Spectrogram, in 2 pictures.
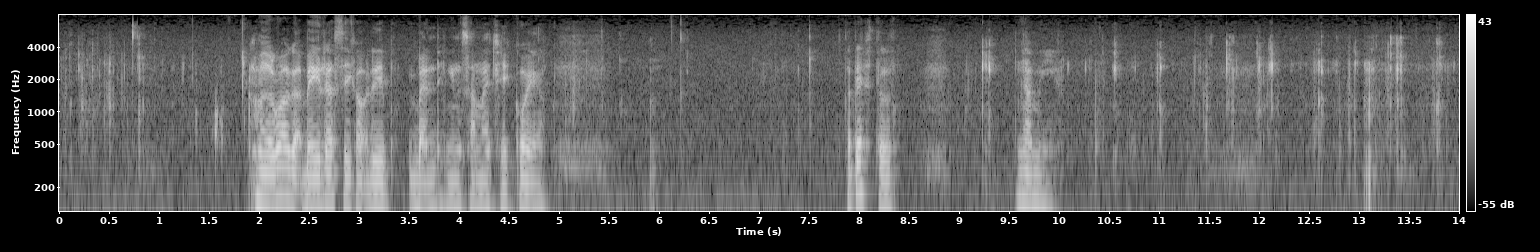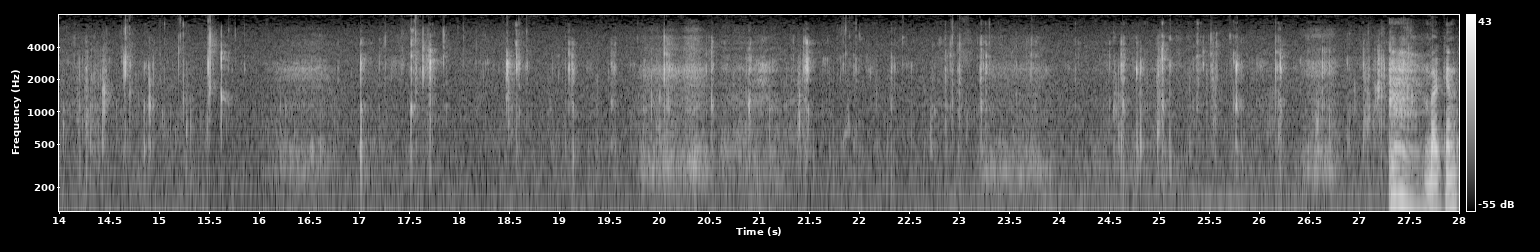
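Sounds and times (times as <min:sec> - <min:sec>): wet chewing mouth clicks: 0:00.0 - 0:02.0, 0:09.0 - 0:09.4, 0:10.0 - 0:15.9, 0:17.0 - 0:27.3.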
